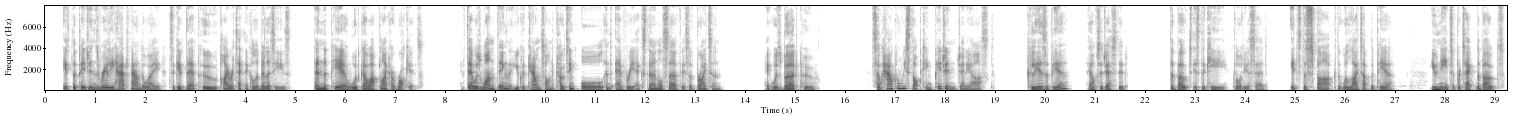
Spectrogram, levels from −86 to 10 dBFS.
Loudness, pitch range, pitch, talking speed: -26 LUFS, 105-145 Hz, 120 Hz, 165 wpm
